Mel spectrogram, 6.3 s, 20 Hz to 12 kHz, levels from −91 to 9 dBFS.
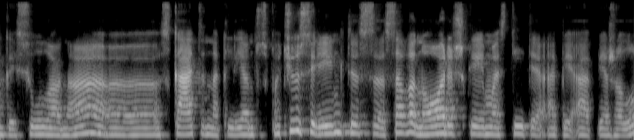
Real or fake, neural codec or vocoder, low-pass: real; none; 10.8 kHz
